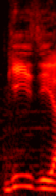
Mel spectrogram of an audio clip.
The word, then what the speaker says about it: Geezy: Geezy, I mean. That's a hard G.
